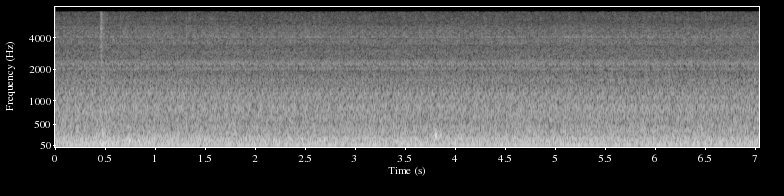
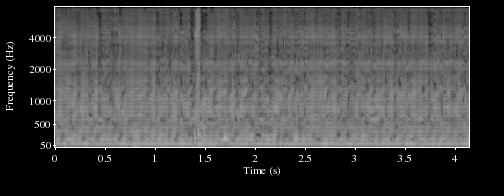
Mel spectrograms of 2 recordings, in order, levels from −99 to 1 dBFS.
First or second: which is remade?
second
